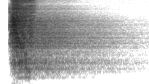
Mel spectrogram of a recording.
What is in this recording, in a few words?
Threatened, Female; Warframe; New War; Narmer Grineer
